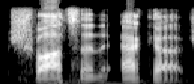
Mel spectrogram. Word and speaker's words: Schwarzenegger: That's why Arnold uh, Schwarzenegger is Schwarzen Eka. Schwarzen is black. Eka, you pronounce the G's like K's. Schwarzen Eka, black plowman.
